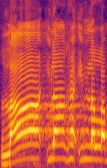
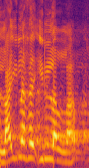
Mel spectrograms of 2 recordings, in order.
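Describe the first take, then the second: First: The vowel of the first word is drawn out. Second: The vowel of the first word is kept short. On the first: There is no god except God. The speaker calls it right. "লয়াকারে টান দেবেন" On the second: Surely there is a god besides God. The speaker calls it wrong. "লয়াকারে টান না দিলে কিরম মানেটা পাল্টে যায় দেখুন"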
